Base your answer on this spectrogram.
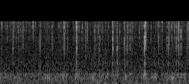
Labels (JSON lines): {"label": "ambient", "recorder": "HydroMoth"}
